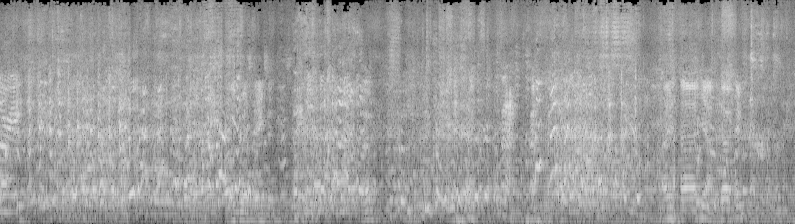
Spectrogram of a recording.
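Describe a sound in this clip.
A man speaks with animation through a microphone in a large hall.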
